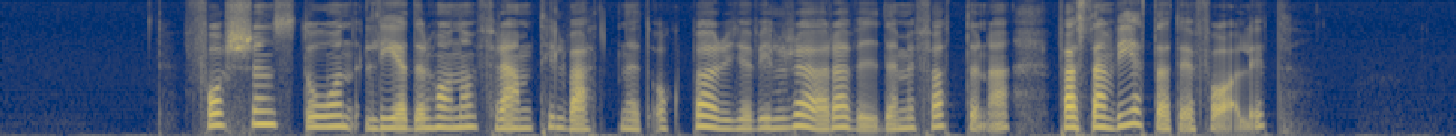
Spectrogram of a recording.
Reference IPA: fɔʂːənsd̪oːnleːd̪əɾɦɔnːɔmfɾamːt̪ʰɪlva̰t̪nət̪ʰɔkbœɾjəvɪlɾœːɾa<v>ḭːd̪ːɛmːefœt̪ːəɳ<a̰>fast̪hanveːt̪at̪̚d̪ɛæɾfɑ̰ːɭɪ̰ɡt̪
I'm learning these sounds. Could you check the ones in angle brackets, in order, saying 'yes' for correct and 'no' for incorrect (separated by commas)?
yes, yes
